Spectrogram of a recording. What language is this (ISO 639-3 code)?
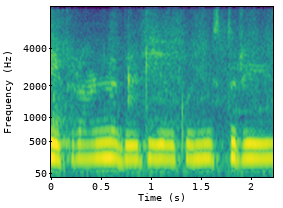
raj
